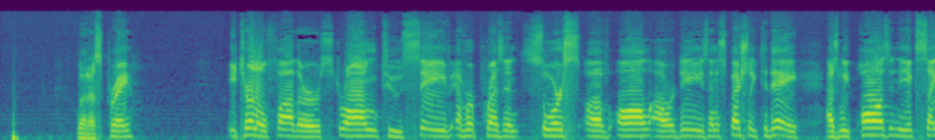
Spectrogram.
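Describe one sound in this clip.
A man speaks steadily through loudspeakers in a large echoing hall.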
